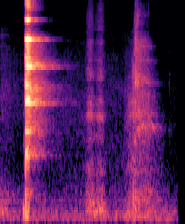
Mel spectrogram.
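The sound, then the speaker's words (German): A single bright clink of glasses touching in a toast, ringing briefly before fading, followed by two soft, breathy noises. No one speaks. “Wir haben noch keinen angestoßen.”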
